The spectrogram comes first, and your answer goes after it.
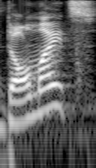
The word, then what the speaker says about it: Dolomites: are the M I don't know how to pronounce that it's dolomites dolomites these are the Dolomite mountains yeah good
